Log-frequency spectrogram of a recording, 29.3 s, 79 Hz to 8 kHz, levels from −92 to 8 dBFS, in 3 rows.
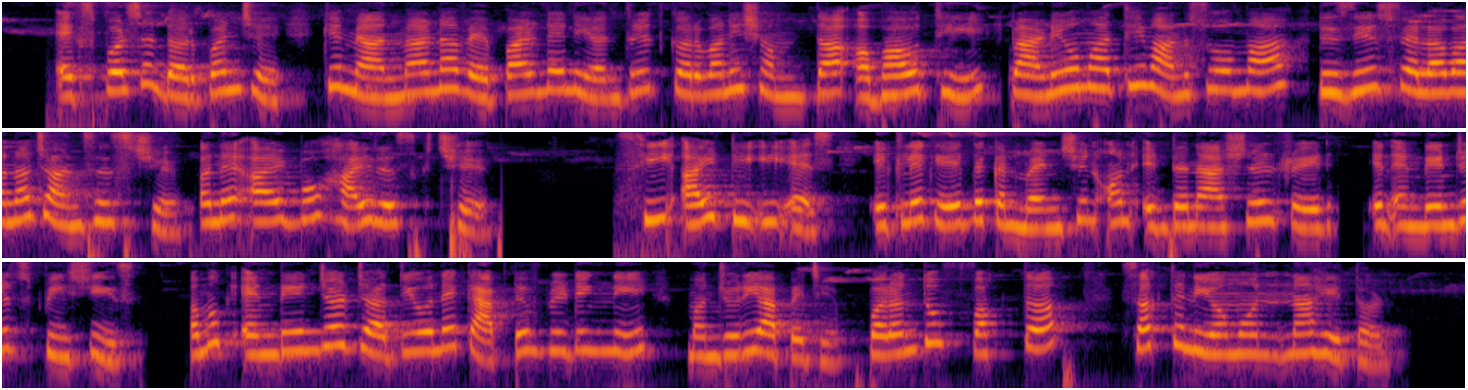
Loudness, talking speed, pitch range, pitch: -22 LUFS, 95 wpm, 260-315 Hz, 290 Hz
